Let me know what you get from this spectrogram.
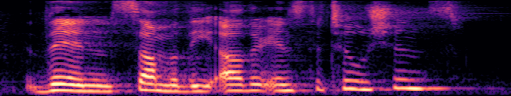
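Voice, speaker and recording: A woman speaks at a fairly slow pace. Her medium-pitched voice shows ordinary pitch variation. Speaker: audience member. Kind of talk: audience comment. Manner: loud.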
